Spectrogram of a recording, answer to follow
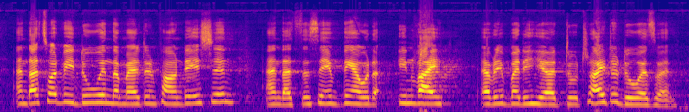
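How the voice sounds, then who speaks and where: Over noticeable background noise, a woman talks at a fairly quick pace. Her pitch is fairly high and her intonation fairly even. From India, Bangalore. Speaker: jury member, foundation program director. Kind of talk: stage speech.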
